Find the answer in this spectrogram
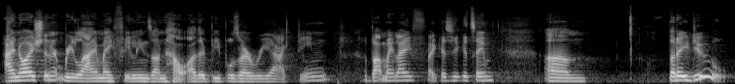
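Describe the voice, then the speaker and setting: A man's voice: fairly high pitch, normal speed, creaky, a bit bright. A 21-year-old man vlogging, chatting casually to camera and venting in a rambling way, with lots of filler words. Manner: rambling and venting, heavy use of "like". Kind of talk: casual sit-down chat to camera. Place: his decorated home.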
